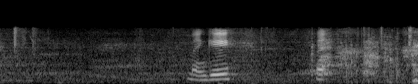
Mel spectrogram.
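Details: One of two Labradors playing with a ball gives a single short, tonal bark that wavers in pitch, while a person nearby talks in Gujarati about the ball.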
